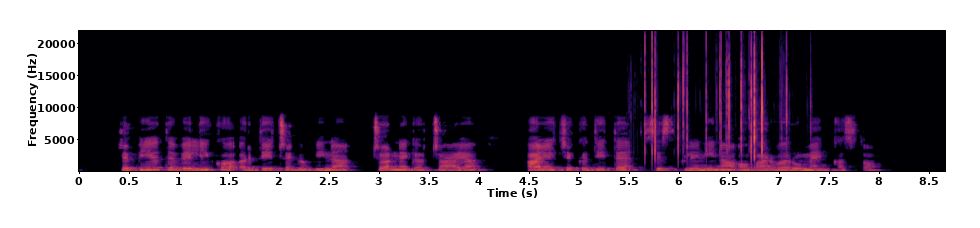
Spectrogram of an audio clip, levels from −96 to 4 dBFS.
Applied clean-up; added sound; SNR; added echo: none; Crack; -4 dB; none.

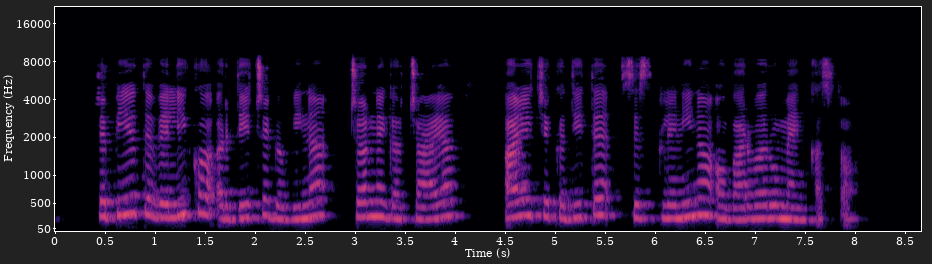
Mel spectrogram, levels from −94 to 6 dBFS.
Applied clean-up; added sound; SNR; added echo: none; none; none; none.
